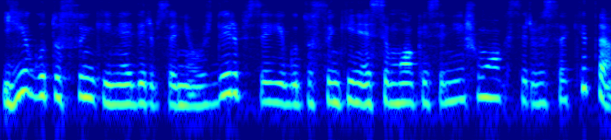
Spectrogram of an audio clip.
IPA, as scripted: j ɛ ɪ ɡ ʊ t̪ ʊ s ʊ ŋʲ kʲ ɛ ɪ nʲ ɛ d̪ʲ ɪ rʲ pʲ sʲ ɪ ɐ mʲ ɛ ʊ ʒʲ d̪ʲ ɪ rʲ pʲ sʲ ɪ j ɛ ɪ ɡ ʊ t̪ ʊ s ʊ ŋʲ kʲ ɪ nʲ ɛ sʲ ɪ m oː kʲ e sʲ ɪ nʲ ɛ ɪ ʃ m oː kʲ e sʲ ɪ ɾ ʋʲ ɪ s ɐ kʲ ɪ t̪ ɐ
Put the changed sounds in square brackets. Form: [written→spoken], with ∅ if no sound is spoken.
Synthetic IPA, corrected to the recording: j ɛ ɪ ɡ ʊ t̪ ʊ s ʊ ŋʲ kʲ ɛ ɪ nʲ ɛ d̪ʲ ɪ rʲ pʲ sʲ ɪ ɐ [mʲ→nʲ] ɛ ʊ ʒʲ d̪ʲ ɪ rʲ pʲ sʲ ɪ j ɛ ɪ ɡ ʊ t̪ ʊ s ʊ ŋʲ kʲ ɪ nʲ ɛ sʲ ɪ m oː kʲ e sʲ ɪ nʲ ɛ ɪ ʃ m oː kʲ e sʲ ɪ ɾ ʋʲ ɪ s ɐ kʲ ɪ t̪ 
